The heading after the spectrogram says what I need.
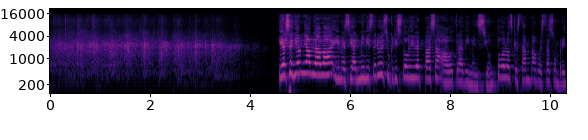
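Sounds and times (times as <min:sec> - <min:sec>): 
audience applauding: 0:00.0 - 0:04.1
speech: 0:04.6 - 0:10.3.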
